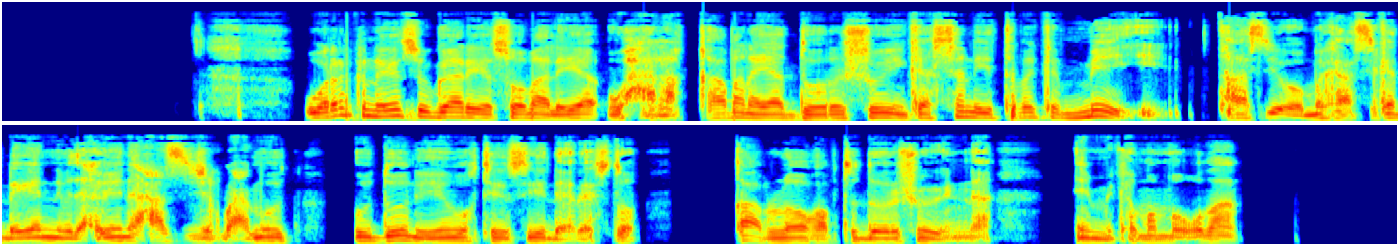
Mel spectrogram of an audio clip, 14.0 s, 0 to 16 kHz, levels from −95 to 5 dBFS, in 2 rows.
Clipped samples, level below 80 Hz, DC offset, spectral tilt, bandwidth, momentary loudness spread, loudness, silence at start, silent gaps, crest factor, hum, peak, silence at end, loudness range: under 0.1%; -50 dBFS; under 0.1%; -3.5 dB/octave; 11.5 kHz; 9 LU; -14 LUFS; 0.95 s; 1.47-1.51 s, 3.43-3.48 s, 8.61-8.74 s, 10.33-10.64 s, 12.19-12.33 s; 14 dB; none; 0 dBFS; 0.8 s; 3 LU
